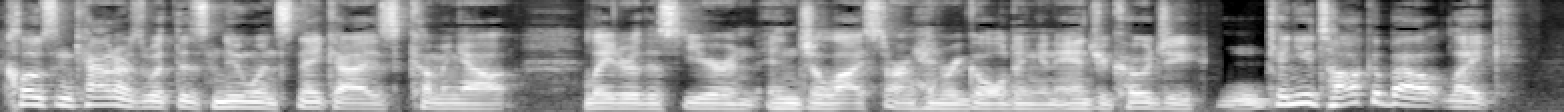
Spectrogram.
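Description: A man with an American accent and very wide pitch swings, on a very clean recording with a silent background. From rural Virginia, US South. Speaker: podcast host. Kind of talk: casual interview.

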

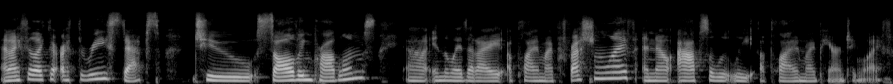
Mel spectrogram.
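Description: Over a very clean recording with a silent background, a woman with a fairly low pitch speaks at a fairly quick pace with lively intonation. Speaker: podcast host, parent. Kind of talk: solo podcast monologue.

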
